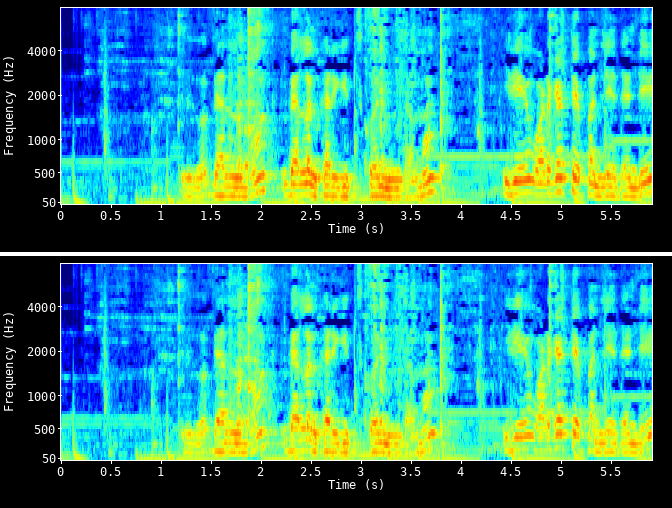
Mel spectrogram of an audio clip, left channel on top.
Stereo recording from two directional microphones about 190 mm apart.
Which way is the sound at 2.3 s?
50° left (ahead or behind).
